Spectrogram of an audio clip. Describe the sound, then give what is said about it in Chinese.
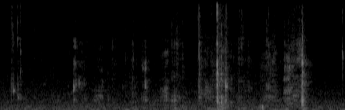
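Quiet, close chewing of softened food after a diet, with soft mushy bites punctuated by a few sharper crunches and no talking. “我自己现在戴耳机，我会看到我在吃东西的声音，好恶啊！”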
